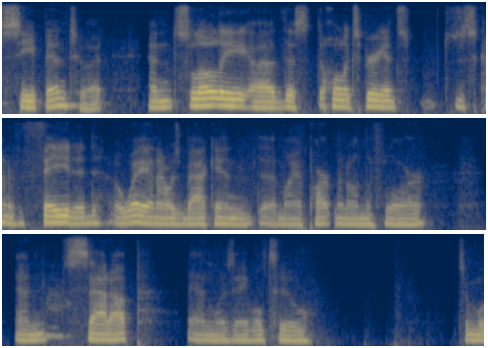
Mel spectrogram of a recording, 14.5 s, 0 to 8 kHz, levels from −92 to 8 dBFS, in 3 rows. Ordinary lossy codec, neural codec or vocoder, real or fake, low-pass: Opus, 24 kbps; none; real; 7.2 kHz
